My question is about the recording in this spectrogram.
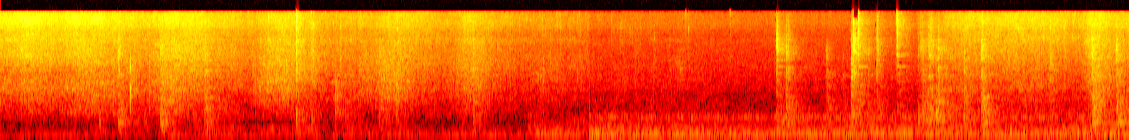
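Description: A metal spatula scrapes and turns gram-flour-coated capsicum in a metal kadhai, with repeated scraping clicks over the sizzle of frying oil. A low steady hum joins about halfway through.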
